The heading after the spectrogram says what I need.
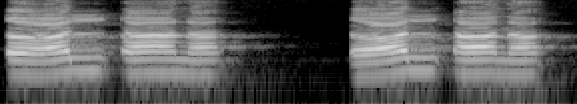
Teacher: اور جب اس میں ابدال نہیں کریں گے، دونوں حمزے پڑھیں گے تو دوسرے حمزے میں تسہیل ہوگا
